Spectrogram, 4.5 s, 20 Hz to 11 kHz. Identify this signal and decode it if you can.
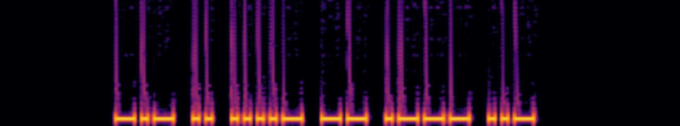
Morse code, heard as a keyed tone, about 28 wpm, 700 Hz. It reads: KI4MJU
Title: USA Call Signs - 6 Characters - Repeated 3x - 28wpm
